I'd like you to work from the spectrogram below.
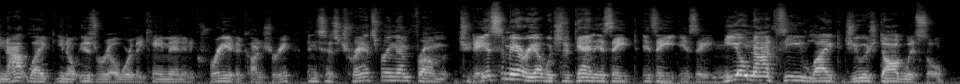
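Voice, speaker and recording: Male online commentator, bright forceful voice, slangy and mocking. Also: medium pitch. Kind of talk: casual reaction commentary.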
